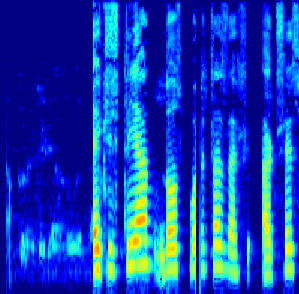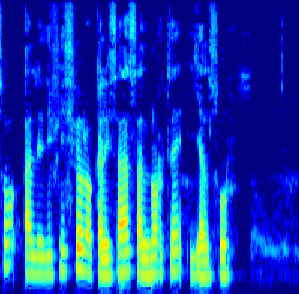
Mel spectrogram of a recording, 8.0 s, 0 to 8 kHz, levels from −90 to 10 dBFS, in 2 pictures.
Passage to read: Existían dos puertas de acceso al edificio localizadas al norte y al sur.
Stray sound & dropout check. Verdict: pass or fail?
fail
